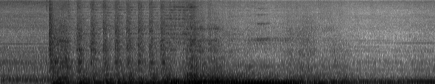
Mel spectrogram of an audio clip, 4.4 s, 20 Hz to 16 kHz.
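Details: Toyota Sprinter (AE86) drift car just fitted with a quieter muffler, brakes bled after a braided brake line fix: starter cranks about three times a second, the engine catches with a brief rev, then settles into a smooth, even, deep idle.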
